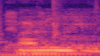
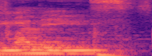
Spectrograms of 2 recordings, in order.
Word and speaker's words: Ma'neen: Actually, so my real name is spelled Ma'nnin, but pronounced Ma'neen, and all through high school, people used to call me Ma'neens, Ma'neeny, just because of how it look.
